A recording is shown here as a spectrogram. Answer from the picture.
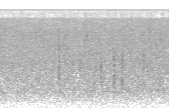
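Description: Near silence: a faint steady outdoor hiss with a few very faint ticks.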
